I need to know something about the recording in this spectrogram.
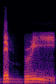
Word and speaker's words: debris: okay so uh the word number two uh debris debris last s is uh silent debris debris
